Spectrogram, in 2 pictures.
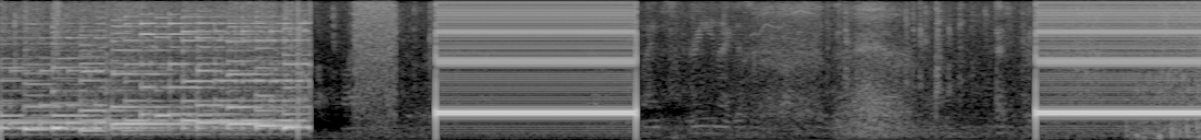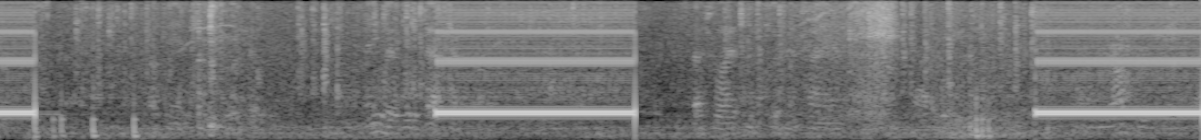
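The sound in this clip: Ringback tone of a telephone line ringing while a call is transferred to voicemail: four steady buzzing rings of about two seconds each, separated by long gaps filled with faint muffled noise, the last ring cut off.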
